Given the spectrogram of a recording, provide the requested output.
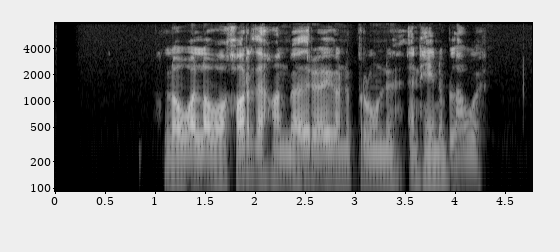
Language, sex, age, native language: Icelandic, male, 30-39, Icelandic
